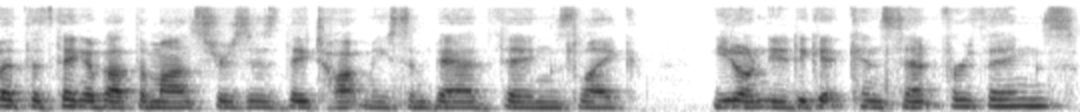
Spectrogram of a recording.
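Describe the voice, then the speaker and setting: A woman with an American accent uses a normal speaking voice, keeping a moderate pace and fairly even intonation. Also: medium pitch for a woman. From US Midwest, Indiana. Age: 30s. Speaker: comedian. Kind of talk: stand-up.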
